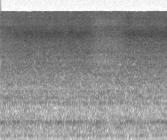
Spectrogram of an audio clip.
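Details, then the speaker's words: MetaNeb airway clearance in a young cystic fibrosis patient, CPEP mode at middle flow setting, cheeks kept stiff: steady hiss of pressurized airflow, alternating with CHFO cycles and huff coughs. "so the main main thing for is to keep his cheeks stiff you don't want their cheeks to to flutter out so so he wants to concentrate on keeping his cheek nothing and just breathing with the"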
